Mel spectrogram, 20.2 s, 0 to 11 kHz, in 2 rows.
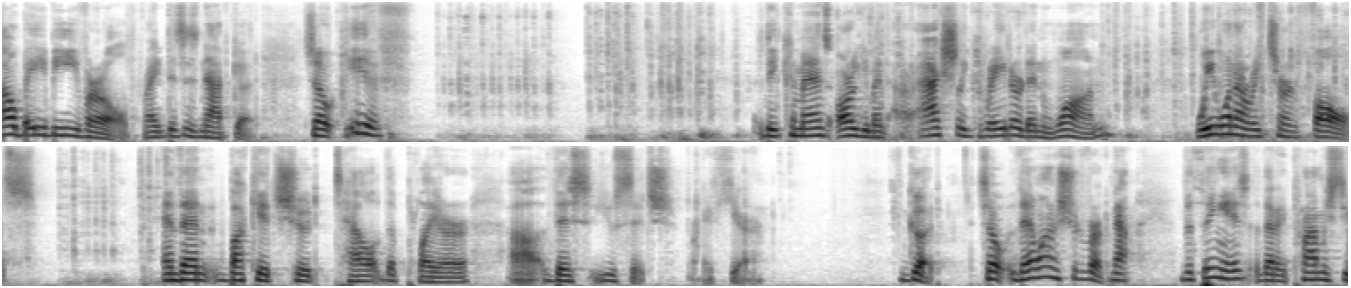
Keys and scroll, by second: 2.6 ctrl+c, 5.3 ctrl+v.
